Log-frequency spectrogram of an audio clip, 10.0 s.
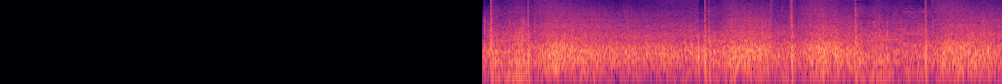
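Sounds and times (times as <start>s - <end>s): fireworks bangs: 4.8s - 10.0s
fireworks crackling: 4.8s - 10.0s.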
